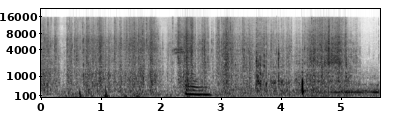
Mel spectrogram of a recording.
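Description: Thin plastic shopping bag rustling and crinkling as it is handled and lifted, with a short murmur from a voice about two and a half seconds in; the rustling dies down near the end.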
